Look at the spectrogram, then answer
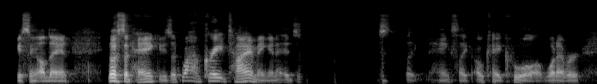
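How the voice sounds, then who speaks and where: A man with an American accent speaks with vocal fry. His pitch swings very widely. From United States. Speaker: storm chaser. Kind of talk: casual chat. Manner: animated, halting with restarts.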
